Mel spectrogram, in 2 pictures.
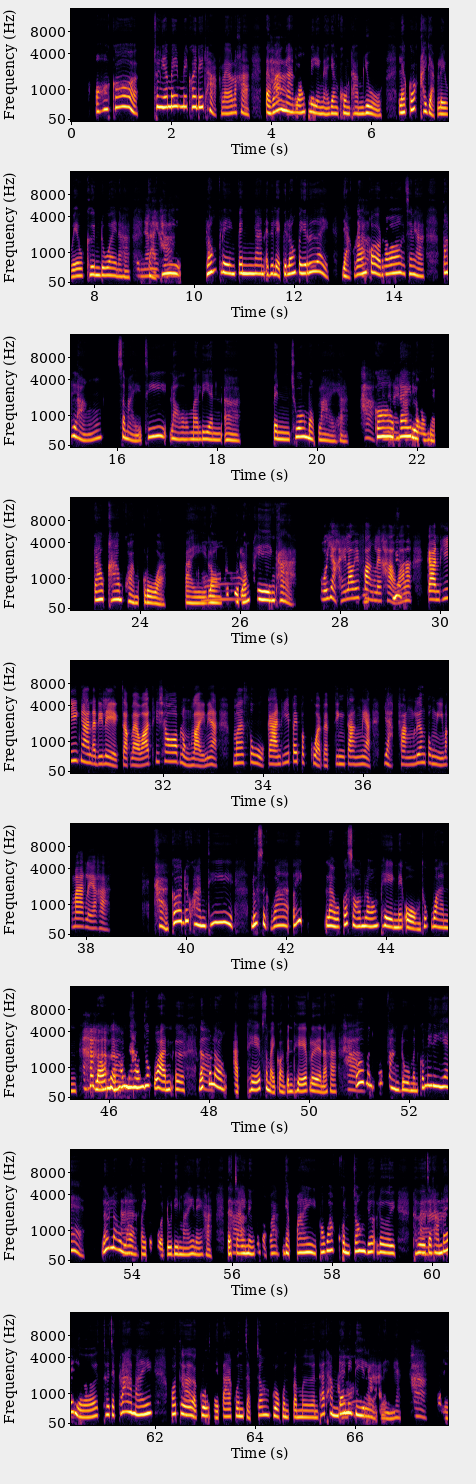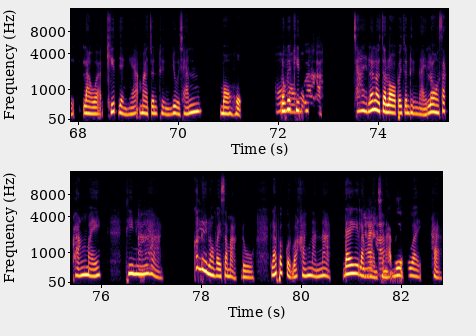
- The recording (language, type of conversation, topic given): Thai, podcast, งานอดิเรกที่คุณหลงใหลมากที่สุดคืออะไร และเล่าให้ฟังหน่อยได้ไหม?
- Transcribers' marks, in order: tapping; in English: "level"; other background noise; laughing while speaking: "ห้องน้ำ"; chuckle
